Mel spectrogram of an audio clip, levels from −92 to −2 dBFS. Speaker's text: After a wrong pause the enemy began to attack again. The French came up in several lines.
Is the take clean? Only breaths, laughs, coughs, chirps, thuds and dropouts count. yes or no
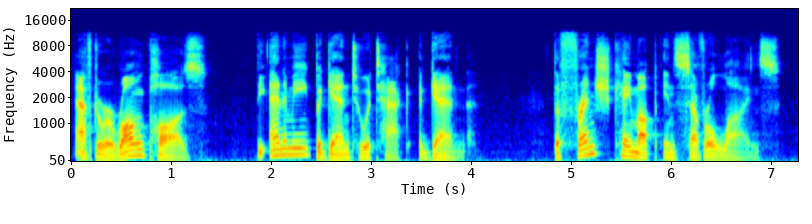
yes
